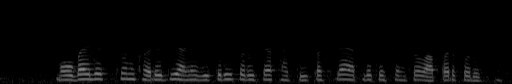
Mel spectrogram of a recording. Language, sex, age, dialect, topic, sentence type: Marathi, female, 18-24, Southern Konkan, agriculture, question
